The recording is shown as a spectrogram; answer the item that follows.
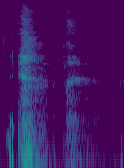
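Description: A man's breath close into a handheld microphone: a heavy sighing exhale about half a second in, then a softer breath about a second later.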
